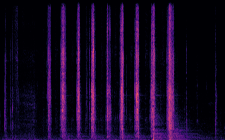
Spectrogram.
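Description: A cordless impact driver rattles in quick, sharp bursts.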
